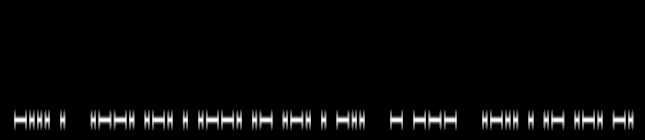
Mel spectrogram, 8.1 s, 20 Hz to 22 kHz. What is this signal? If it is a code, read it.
Morse code, heard as a keyed tone, about 25 wpm, 600 Hz. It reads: BE PREPARED TO LEARN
